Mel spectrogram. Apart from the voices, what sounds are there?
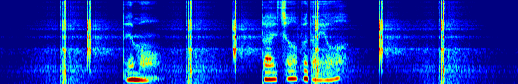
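clock ticking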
